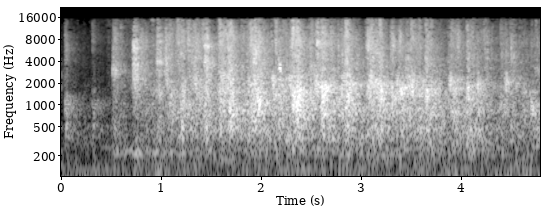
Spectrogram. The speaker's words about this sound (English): in fact, you should really clap twice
